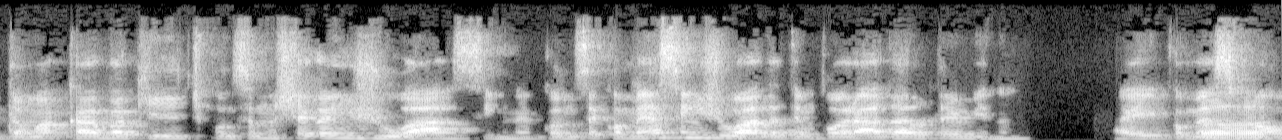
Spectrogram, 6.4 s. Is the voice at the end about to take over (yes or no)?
yes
